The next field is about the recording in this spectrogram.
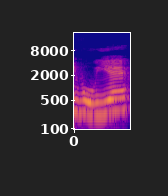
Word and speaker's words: Bouvier: con C-E-L-L-I-E. y Bouvier es como March de Los Simpsons.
